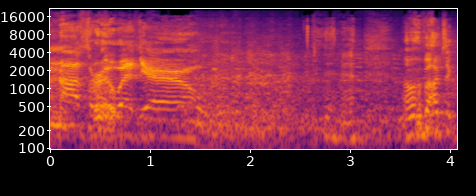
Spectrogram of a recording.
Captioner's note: audience laughs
